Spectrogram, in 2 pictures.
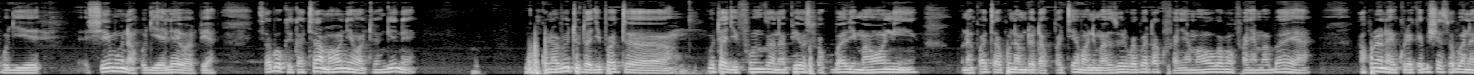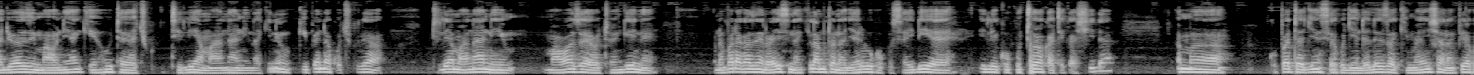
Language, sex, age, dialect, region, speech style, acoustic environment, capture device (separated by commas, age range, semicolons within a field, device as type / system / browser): Swahili, male, 25-34, Kenya - Mombasa, Kenya, relaxed, silence, mobile / Linux / Chrome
